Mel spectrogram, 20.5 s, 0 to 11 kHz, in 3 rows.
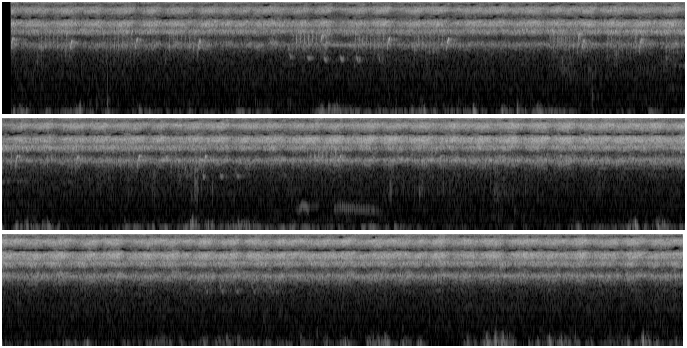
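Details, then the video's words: Crickets calling at 9:00 a.m. in Nam Nao, Phetchabun, Thailand, in a tropical climate: a steady, unbroken high-pitched trilling drone in several layered bands, with low gusty rumbles of wind and a few faint, brief bird notes. "Cricket Sound At Namnao, Phetchaboon, Thailand"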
